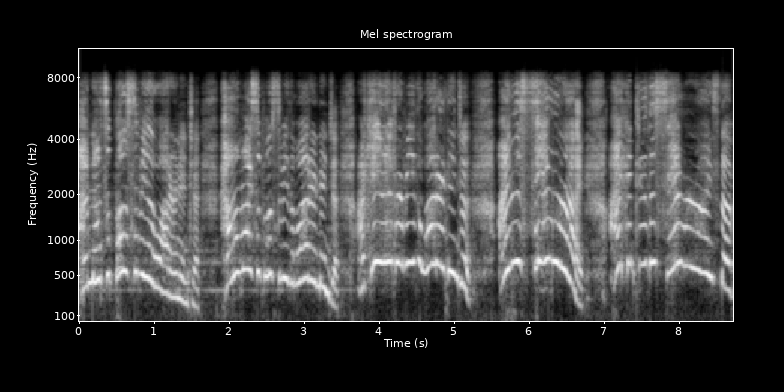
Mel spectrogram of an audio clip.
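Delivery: play-acted very high, shrill, furious screamed rant. Retelling a story, the speaker acts out a girl who kicked the bucket, imitating her screaming. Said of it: "And she's screaming".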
